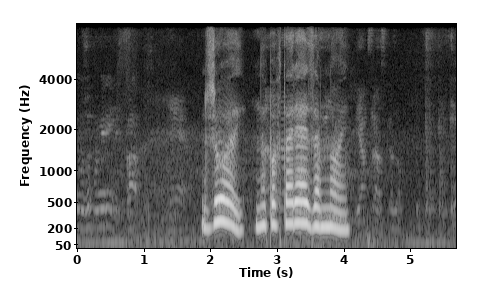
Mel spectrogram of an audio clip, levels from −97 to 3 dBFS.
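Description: Nothing stood out on listening to this speech recording.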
